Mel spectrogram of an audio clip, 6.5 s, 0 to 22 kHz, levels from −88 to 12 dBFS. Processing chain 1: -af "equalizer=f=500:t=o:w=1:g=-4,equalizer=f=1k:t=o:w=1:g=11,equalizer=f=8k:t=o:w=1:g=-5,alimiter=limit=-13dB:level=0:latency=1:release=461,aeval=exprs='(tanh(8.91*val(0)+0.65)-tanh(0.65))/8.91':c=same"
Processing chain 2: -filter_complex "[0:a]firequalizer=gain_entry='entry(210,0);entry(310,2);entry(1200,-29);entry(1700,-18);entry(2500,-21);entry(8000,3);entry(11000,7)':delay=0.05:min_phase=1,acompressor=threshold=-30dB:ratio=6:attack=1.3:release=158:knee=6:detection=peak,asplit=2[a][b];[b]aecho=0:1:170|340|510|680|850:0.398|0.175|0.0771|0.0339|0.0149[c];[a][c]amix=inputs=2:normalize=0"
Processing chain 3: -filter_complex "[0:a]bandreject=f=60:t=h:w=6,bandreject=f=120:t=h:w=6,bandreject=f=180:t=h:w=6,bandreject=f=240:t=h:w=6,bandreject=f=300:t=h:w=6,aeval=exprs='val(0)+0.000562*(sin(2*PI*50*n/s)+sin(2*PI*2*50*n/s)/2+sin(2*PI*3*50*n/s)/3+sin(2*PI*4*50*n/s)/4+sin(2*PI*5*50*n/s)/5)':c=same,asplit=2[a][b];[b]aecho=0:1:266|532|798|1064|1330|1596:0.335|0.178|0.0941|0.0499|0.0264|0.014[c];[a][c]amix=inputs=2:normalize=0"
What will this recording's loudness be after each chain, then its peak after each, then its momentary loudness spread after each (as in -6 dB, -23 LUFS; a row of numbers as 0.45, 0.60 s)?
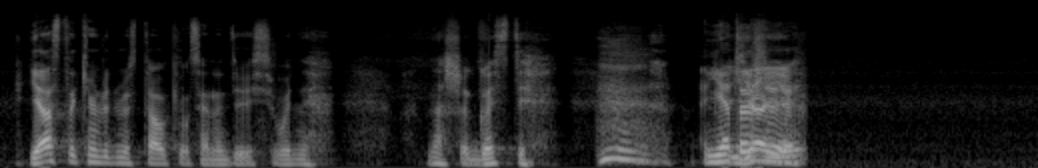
-35.5, -38.5, -31.0 LUFS; -16.0, -23.5, -13.0 dBFS; 14, 15, 21 LU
